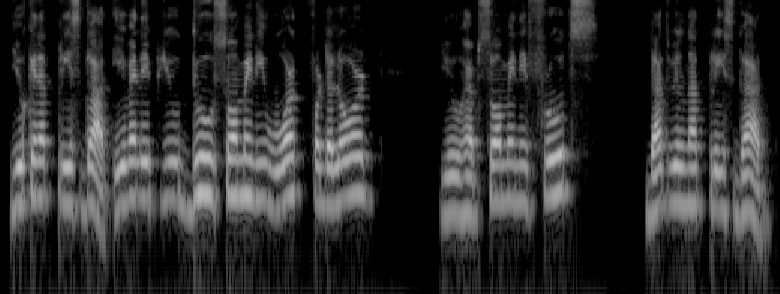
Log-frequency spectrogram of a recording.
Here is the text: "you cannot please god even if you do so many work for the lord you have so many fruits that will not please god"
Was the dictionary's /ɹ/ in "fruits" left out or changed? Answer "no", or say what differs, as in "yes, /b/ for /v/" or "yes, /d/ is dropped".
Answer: no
